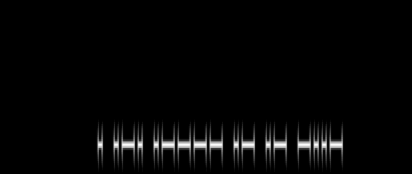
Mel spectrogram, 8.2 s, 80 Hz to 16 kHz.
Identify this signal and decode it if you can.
Morse code, heard as a keyed tone, about 16 wpm, 700 Hz. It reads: ER1AAX
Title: DXCC-100 Call Signs - 6 Characters - Repeated 2x - 15wpm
